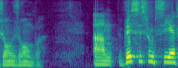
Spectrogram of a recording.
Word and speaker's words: gingembre: uh French for ginger otherwise spelled gingembre but pronounced jean-jumber um this is from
